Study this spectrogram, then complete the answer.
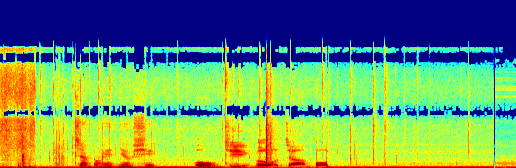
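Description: A plastic food packet crinkles in someone's hands.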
